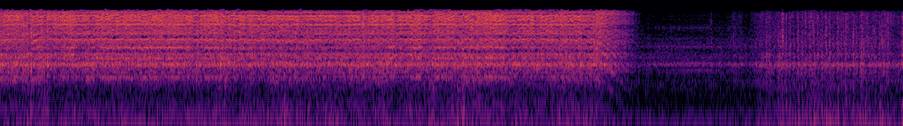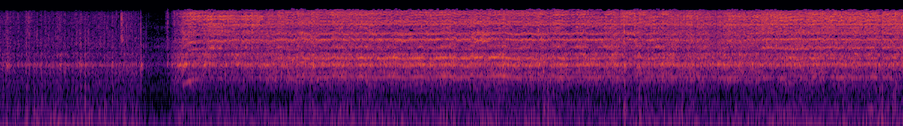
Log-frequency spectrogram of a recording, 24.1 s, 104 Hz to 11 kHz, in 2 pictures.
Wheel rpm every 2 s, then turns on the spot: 170, 170, 170, 150, 10, 30, 30, 130, 170, 170, 170, 170.
10-12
